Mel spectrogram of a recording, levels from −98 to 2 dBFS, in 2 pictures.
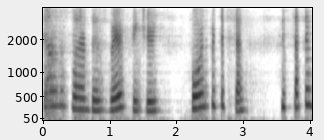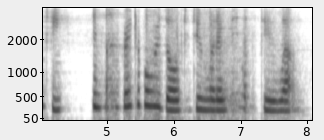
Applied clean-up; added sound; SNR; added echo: neural separator model SepFormer WHAMR!.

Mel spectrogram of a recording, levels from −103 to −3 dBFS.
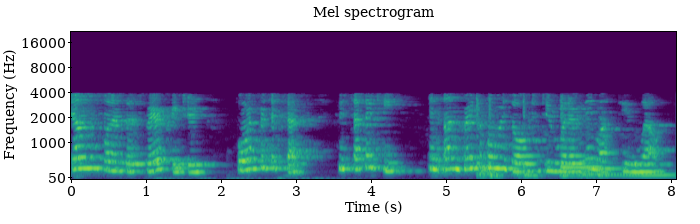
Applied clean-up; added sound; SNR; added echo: classical method WPE with log-MMSE.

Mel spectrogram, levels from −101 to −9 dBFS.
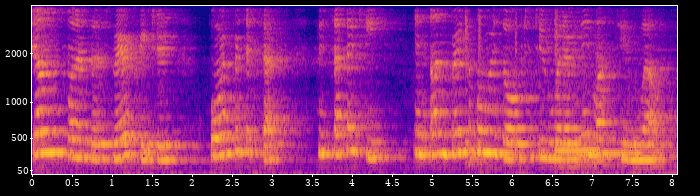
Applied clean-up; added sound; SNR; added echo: neural separator model SepFormer DNS4.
